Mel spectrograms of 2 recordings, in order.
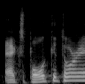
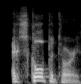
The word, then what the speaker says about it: exculpatory: I believe it's expulcatory evidence. Yeah, I'm not saying that right. Uh, hold on. Or am I saying it right? Yeah, it's expulsatory evidence. So, I'm saying it right. I'm just I don't know why I'm brain farting there. Exculpatory. Sorry. Exculpatory evidence.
